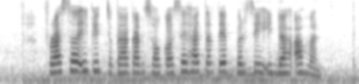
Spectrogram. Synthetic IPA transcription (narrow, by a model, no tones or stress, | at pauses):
fɾasəikit͡ʃəkakansɔkɔseɦat̪ːərt̪ɪp̚b̥ərsɪhindahʔaman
